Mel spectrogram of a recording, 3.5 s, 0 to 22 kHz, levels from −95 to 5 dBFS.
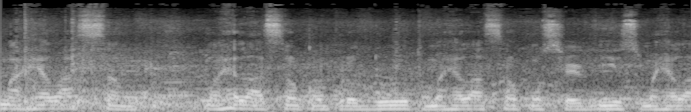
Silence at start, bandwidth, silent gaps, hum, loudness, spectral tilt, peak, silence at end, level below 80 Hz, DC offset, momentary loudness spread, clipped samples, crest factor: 0 s; 19.5 kHz; none; none; -13 LUFS; -6 dB/octave; 0 dBFS; 0 s; -36 dBFS; under 0.1%; 4 LU; under 0.1%; 12 dB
